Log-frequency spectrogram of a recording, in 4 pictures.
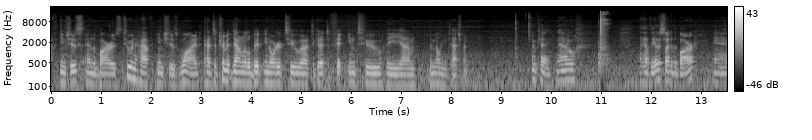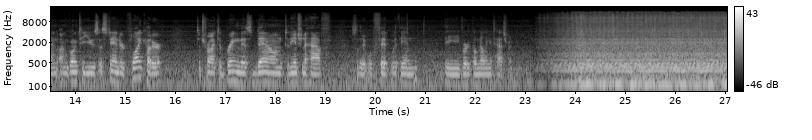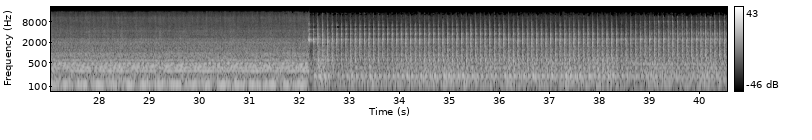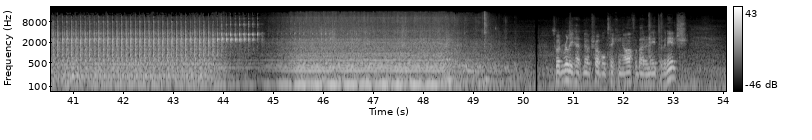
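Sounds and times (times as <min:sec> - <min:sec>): lathe running: 0:23.2 - 0:49.9
fly cutter chattering rattle: 0:32.2 - 0:46.2.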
